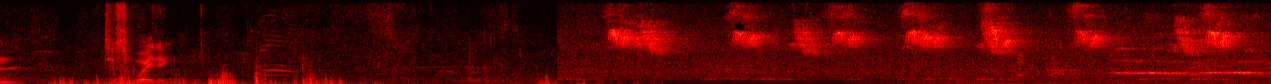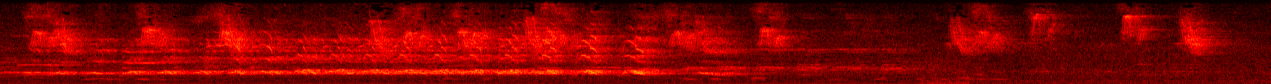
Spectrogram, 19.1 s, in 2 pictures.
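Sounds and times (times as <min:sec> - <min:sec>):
low steady hum: 0:03.2 - 0:19.0
bird chirping: 0:04.2 - 0:19.0.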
